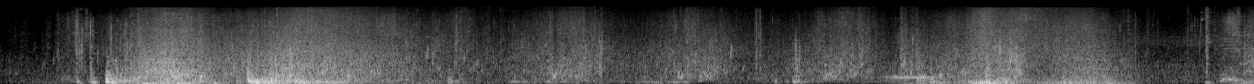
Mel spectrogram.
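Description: Oars splash and water churns as a small boat is rowed.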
